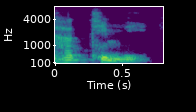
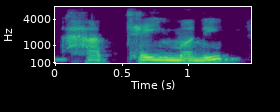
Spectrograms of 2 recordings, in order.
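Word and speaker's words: הַתִּימְנִי: Rabbi Eliezer, Rabbi Hercules, Rabbi Yeshua, Rabbi Akiva, the Shimon HaTimni. Some people say that it's pronounced Ha-Timni, and however, Rabbi Yaakov Ender says it's supposed to be pronounced Shimon Ha-Teimani, not Ha-Timni.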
